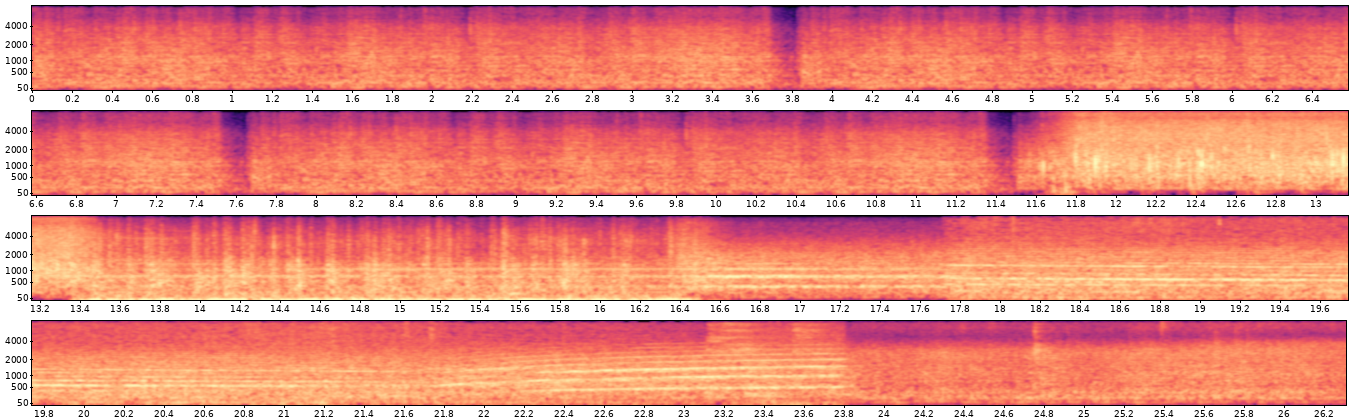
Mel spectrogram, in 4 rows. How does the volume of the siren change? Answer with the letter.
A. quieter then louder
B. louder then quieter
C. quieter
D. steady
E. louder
E.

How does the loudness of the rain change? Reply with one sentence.
The loudness of the rain goes up, then down.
